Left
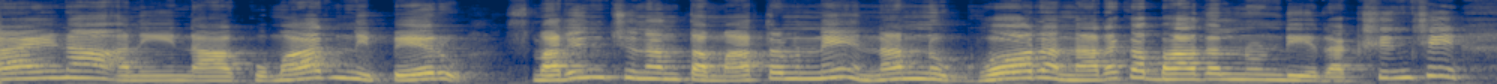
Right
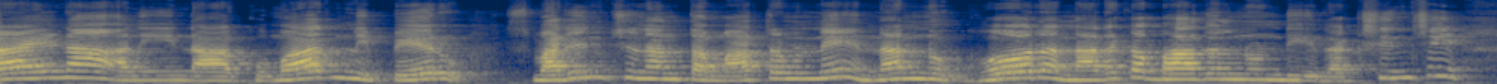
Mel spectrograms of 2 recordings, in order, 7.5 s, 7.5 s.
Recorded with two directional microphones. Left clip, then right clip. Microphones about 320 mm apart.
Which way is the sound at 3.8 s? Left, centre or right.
Right.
